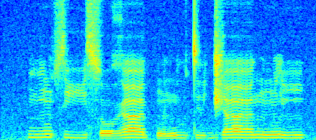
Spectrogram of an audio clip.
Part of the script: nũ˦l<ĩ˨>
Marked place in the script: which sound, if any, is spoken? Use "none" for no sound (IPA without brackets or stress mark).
ĩ˦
